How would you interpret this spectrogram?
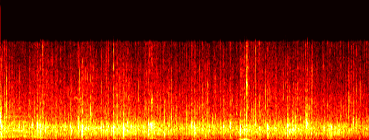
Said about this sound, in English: Yeah, come on, give that round of applause.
